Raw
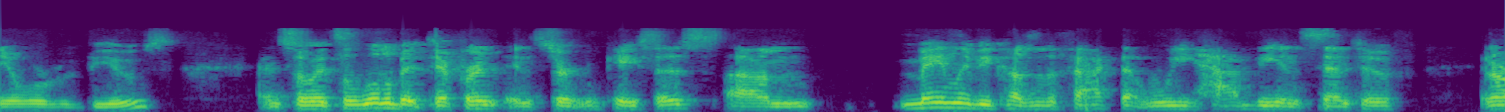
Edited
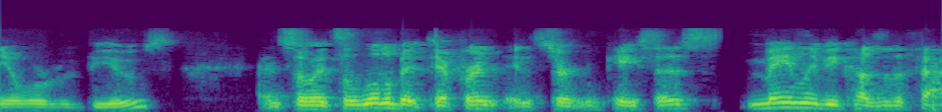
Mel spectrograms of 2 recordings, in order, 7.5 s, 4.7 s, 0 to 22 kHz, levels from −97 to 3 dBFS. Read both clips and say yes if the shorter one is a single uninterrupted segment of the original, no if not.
no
